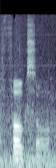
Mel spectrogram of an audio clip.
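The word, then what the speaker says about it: forecastle: now then this is this is called the foxel it's spelled for castle forecast okay for the bow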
